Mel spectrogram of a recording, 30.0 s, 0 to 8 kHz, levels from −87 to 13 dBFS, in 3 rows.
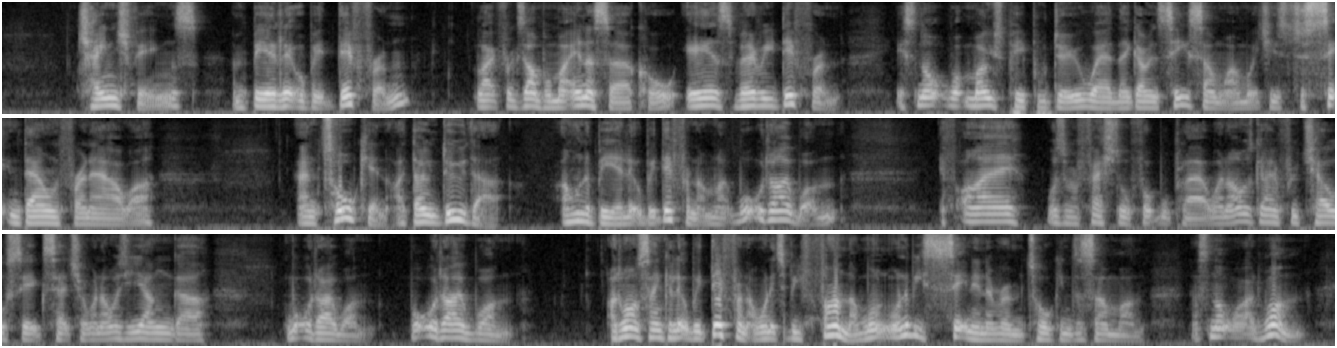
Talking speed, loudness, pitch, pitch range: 230 wpm, -16 LUFS, 135 Hz, 115-150 Hz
